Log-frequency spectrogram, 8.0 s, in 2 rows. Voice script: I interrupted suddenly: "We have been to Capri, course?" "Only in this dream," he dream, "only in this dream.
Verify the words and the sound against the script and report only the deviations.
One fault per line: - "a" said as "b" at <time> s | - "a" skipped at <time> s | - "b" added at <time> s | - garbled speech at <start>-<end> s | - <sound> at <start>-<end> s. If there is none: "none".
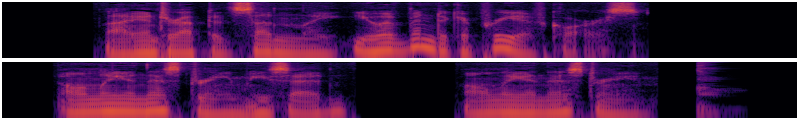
- "We" said as "You" at 1.7 s
- "of" added at 2.6 s
- "dream" said as "said" at 5.3 s
- thud at 7.4-7.7 s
